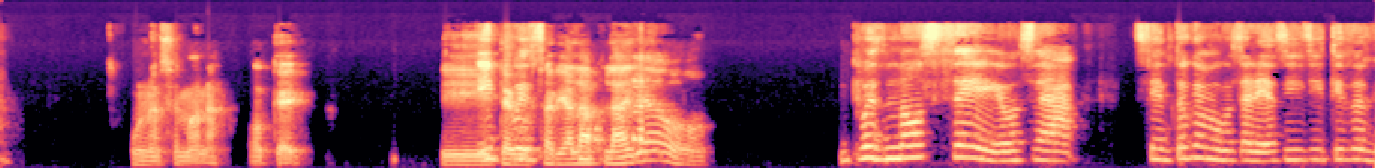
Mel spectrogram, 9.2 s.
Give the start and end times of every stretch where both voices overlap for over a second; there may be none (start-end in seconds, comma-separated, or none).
3.1-4.5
